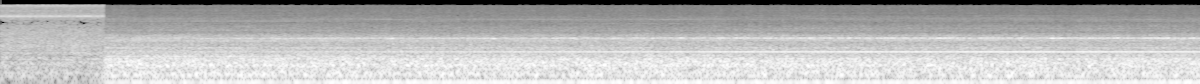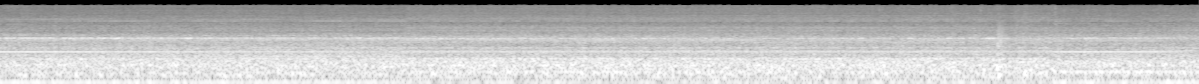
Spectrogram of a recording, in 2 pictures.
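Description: A helicopter engine and rotor drone loudly and steadily from inside the cabin.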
